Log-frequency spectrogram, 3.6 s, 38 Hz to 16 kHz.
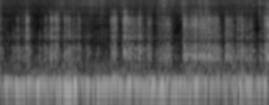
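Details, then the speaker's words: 2013 Toyota Avalon driving over very bad road: irregular clattering knocks over heavy road rumble, seemingly from under the car but actually from the steering column's worn electric power steering damper 45254-28040. "can you hear that noise under the vehicle uh sorry the noise coming from the vehicle is very uncomfortable and if you're not careful you may think it is the undercarriage that is causing the problem"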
